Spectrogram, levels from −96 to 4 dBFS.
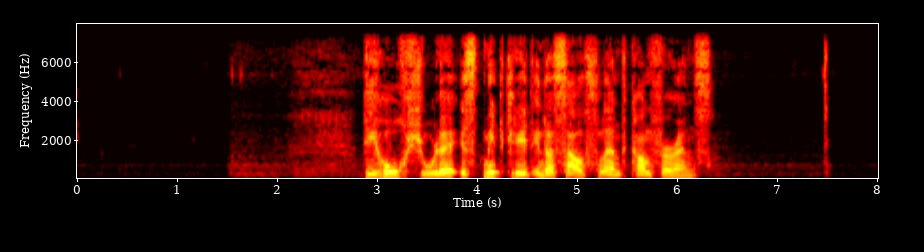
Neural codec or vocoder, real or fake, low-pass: none; real; 7.2 kHz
